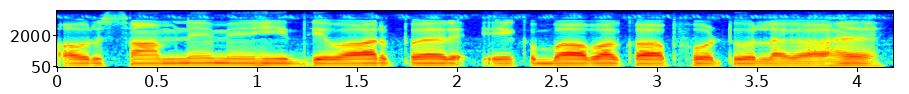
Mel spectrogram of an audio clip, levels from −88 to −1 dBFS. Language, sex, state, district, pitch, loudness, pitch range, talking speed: Hindi, male, Jharkhand, Ranchi, 110 Hz, -16 LUFS, 110-115 Hz, 170 wpm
